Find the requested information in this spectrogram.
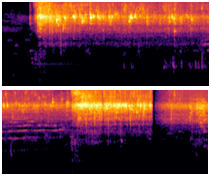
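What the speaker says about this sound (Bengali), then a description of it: "এবার আমরা আলুগুলো হালকা করে ভেজে নেব" Potatoes frying lightly in hot oil in a wok give off a loud, steady hiss with faint clatter throughout, briefly cutting out near the end before resuming.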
